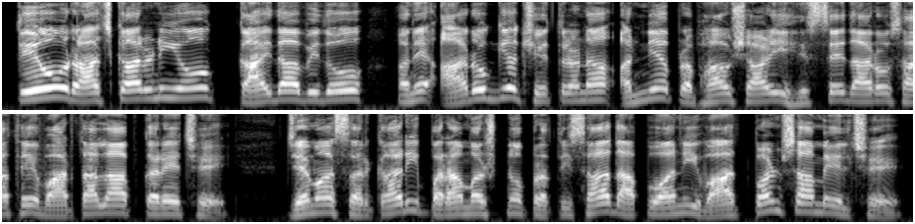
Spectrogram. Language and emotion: Gujarati, neutral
